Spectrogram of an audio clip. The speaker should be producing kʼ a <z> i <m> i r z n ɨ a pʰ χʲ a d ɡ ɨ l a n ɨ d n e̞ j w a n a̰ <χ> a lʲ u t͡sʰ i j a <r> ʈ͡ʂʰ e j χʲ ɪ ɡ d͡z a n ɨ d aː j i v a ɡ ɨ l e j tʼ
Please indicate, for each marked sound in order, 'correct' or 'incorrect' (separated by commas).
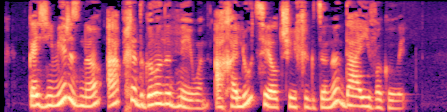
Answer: correct, correct, correct, incorrect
